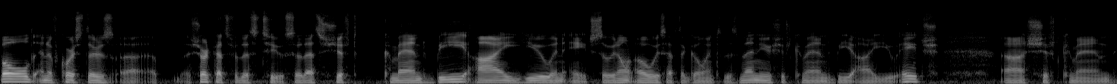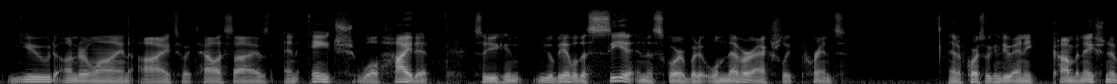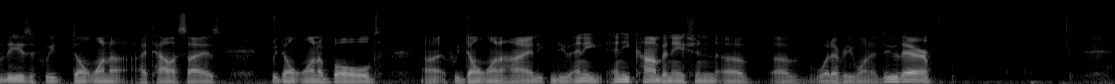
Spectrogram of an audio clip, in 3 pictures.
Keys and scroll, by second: 11.4 shift+super+u, 12.4 shift+super+i, 14.4 shift+super+h, 22.9 shift+super+i, 25.1 shift+super+b, 27.0 shift+super+h, 31.3 shift+super+u.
